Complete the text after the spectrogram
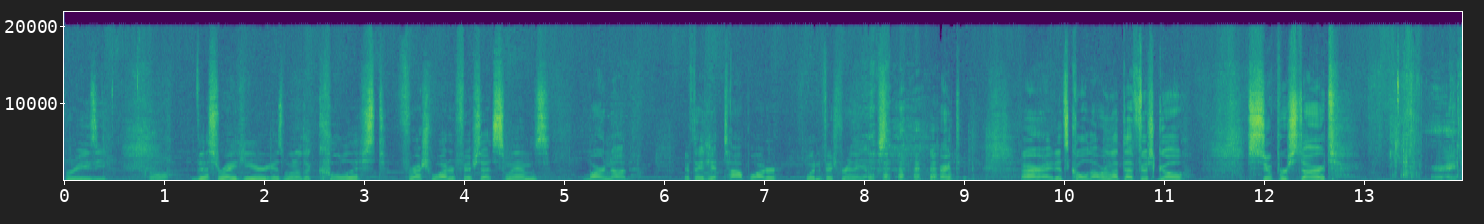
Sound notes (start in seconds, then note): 7.9 laughing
